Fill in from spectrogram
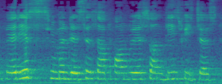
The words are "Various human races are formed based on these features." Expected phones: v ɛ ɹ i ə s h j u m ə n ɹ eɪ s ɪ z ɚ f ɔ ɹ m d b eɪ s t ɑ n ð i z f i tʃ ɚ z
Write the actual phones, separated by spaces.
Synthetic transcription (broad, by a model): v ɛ ɹ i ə s h j u m ə n ɹ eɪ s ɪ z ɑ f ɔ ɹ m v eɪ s ɑ n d i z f i tʃ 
